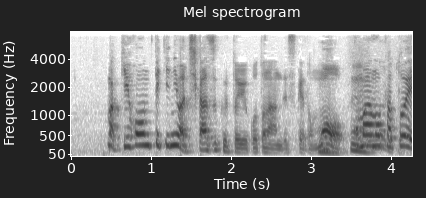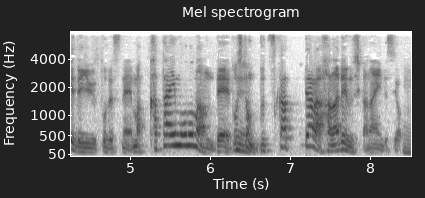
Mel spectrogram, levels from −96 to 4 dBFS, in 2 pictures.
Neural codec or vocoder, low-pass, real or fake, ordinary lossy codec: none; 7.2 kHz; real; none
